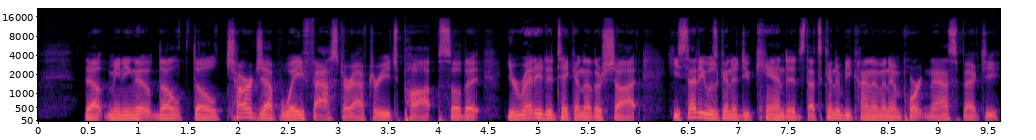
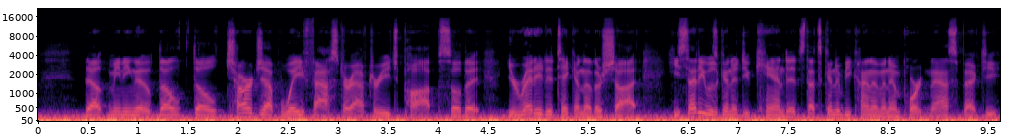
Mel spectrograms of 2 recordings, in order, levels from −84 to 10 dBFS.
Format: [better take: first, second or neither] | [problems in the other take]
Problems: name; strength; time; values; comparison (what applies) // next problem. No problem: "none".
first | low rumble; noticeable; throughout; 10 dB below the speech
